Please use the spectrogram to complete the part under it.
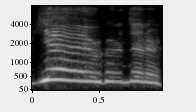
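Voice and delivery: put-on high, squealing kid cheer; excited kid. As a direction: cheer it like a thrilled little kid. Kids cheering about dinner.

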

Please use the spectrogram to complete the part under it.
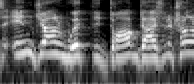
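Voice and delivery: very high, loud snap; angry friend. Retold or imitated. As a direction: fling it back impatiently. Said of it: "He says".

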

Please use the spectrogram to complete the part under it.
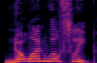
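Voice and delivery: high, loud, slow shriek. A narrator's reading. Witch doctor leaps up shrieking at the meeting, drawn-out shriek. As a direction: screech the curse at them. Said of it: "Tata Kuvadundu suddenly shrieked".

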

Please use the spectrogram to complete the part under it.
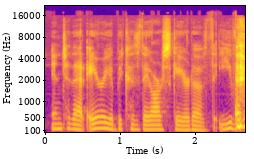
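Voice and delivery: usual speaking voice

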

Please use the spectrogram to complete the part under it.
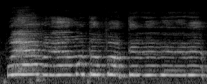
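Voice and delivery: high, sing-song panicked mother; mock frantic mom cussing. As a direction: mimic mom yelling in alarm. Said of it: "all you hear is my mom".

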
